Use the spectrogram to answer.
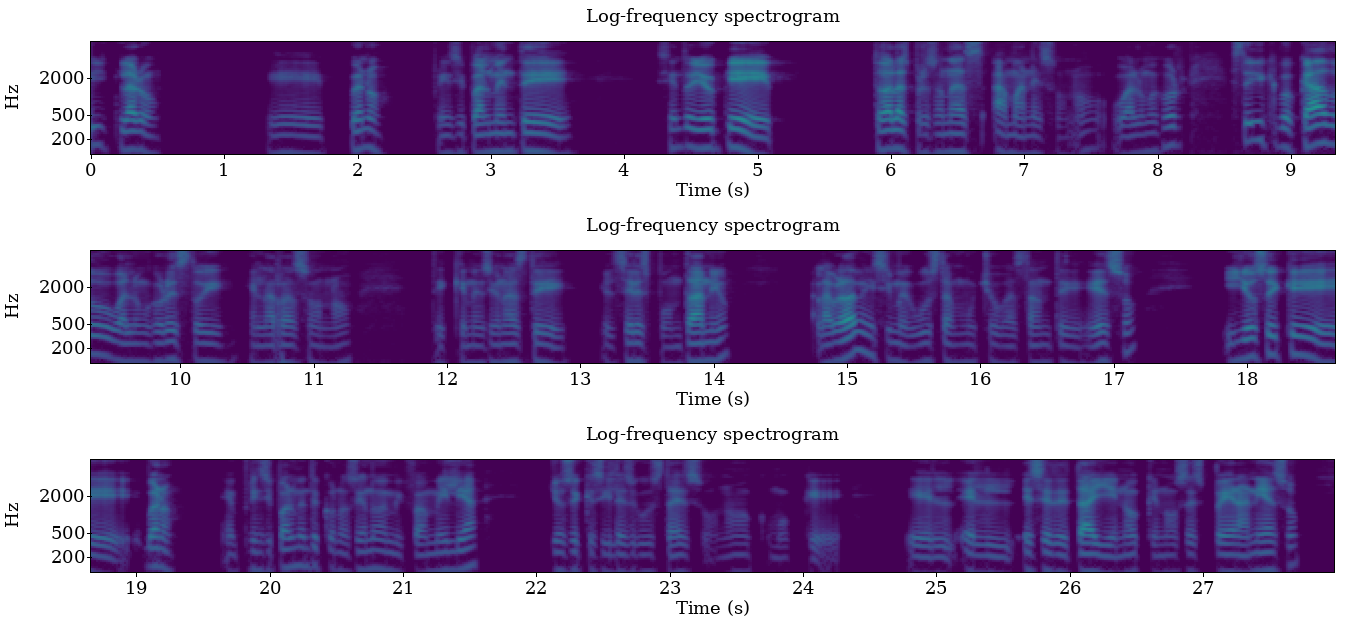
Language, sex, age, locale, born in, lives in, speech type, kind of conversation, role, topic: Spanish, male, 30-34, es-MX, Mexico, Mexico, conversation, advice, user, ¿Cómo puedo elegir un regalo significativo sin gastar demasiado dinero?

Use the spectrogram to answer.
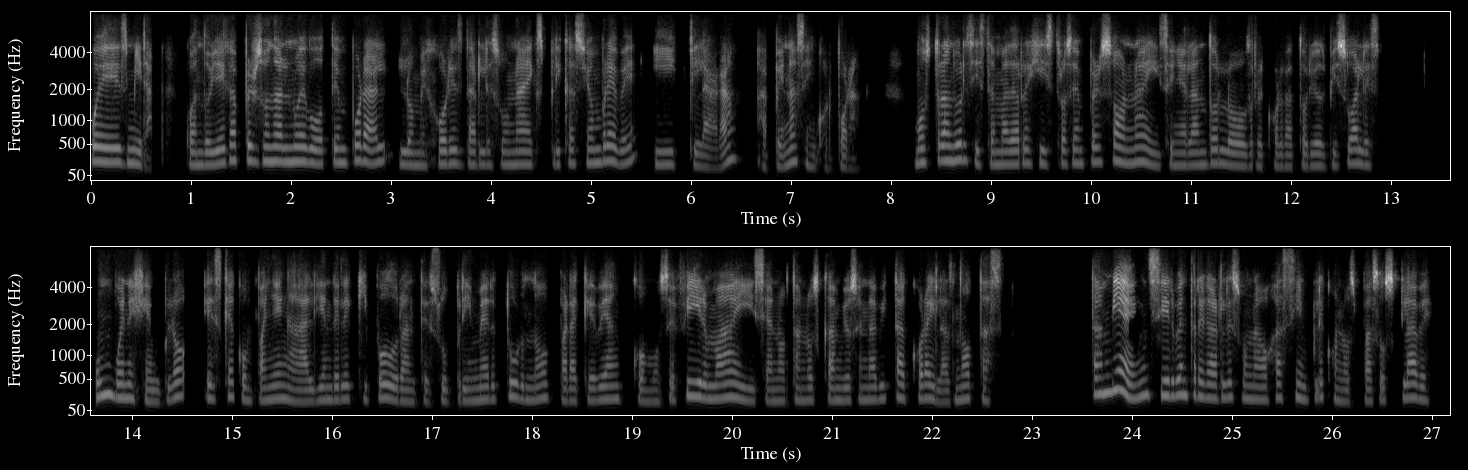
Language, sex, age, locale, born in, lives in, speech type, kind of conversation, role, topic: Spanish, female, 25-29, es-EC, Ecuador, Spain, read, expert-assistant, expert, ¿Cómo se puede manejar un negocio pequeño sin usar internet?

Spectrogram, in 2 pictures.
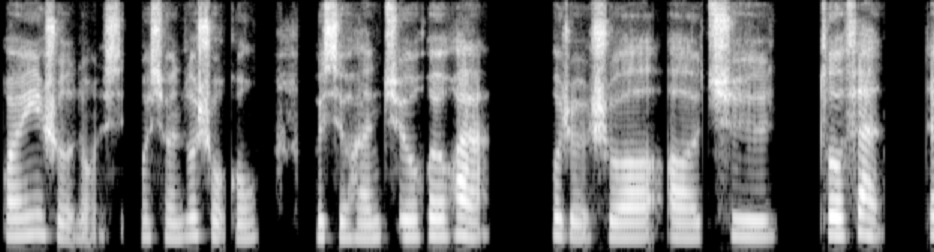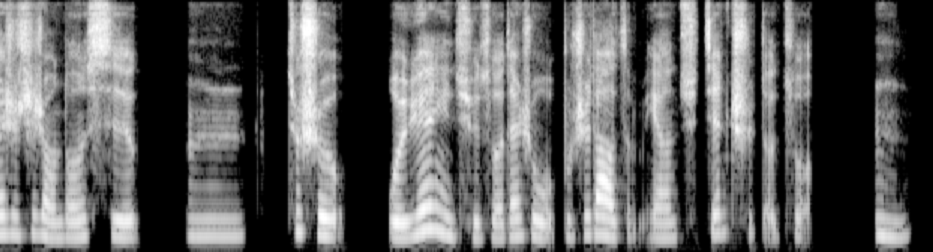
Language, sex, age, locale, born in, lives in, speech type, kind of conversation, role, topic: Chinese, female, 25-29, zh-CN, China, United States, conversation, advice, user, 我怎样才能坚持自己喜欢的兴趣和热情？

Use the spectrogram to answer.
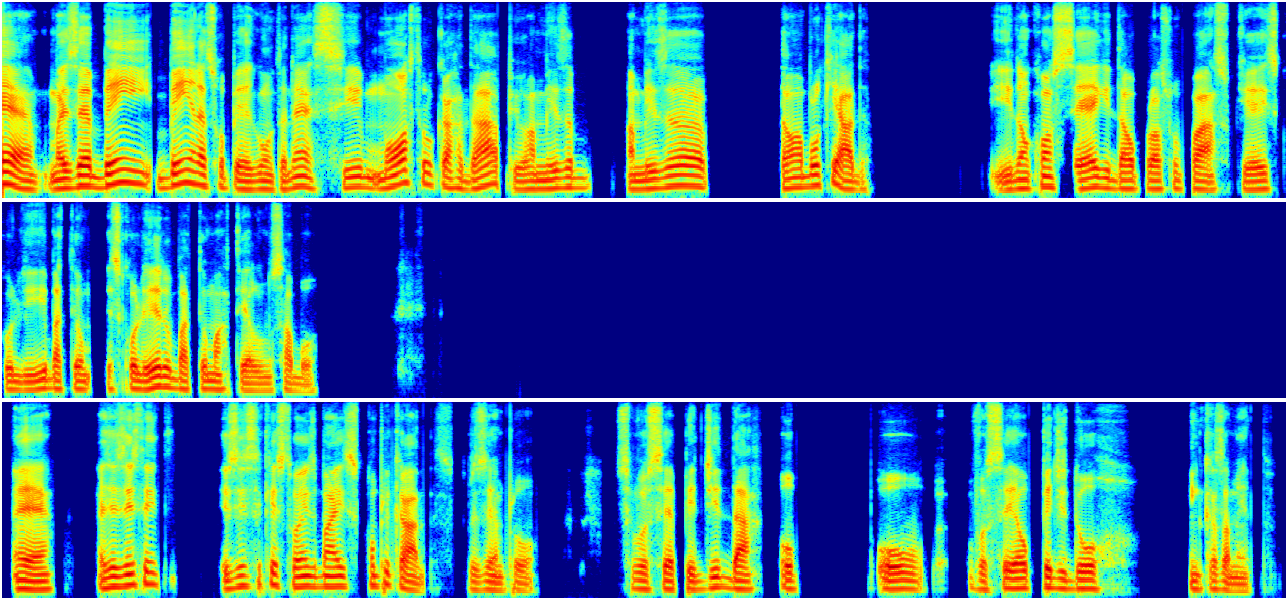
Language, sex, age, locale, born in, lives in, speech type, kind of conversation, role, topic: Portuguese, male, 45-49, pt-BR, Brazil, United States, conversation, podcast, guest, Quais estratégias simples você usa para destravar decisões difíceis?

